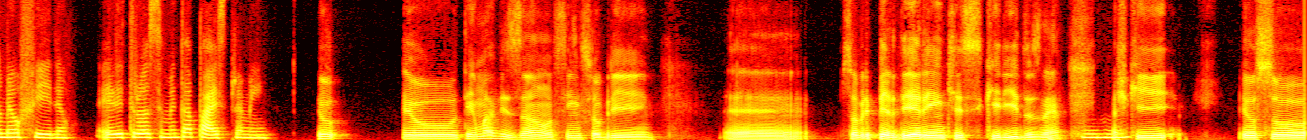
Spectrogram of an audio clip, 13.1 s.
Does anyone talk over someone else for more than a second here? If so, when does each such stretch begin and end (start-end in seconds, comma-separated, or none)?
none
